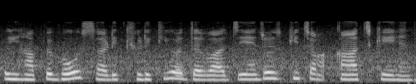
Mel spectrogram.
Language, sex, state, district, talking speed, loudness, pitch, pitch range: Hindi, female, Haryana, Rohtak, 200 wpm, -15 LUFS, 235 Hz, 225-260 Hz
